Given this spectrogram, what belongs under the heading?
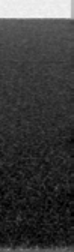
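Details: Stridor in a tired child with respiratory distress on oxygen, with sternal recession and slight tracheal tug: after a quiet start, a single harsh, slightly musical, high-pitched noisy breath begins halfway through.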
